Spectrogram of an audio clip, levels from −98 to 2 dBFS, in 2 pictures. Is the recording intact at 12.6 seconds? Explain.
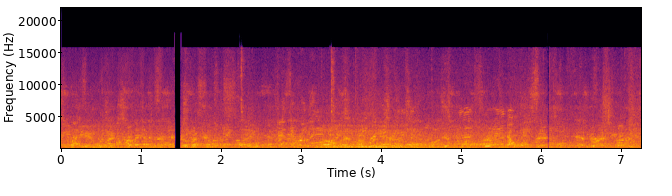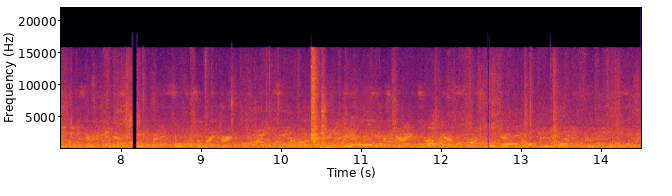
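No. A block of digital silence runs from 12.58 to 12.60 seconds, ending right at the moment asked about. For 20 ms, the audio is replaced by silence. This is the kind of hole left when output samples are not delivered in time, or are replaced after a bad calculation. The sound drops straight to nothing and returns with no fade, so the gap is heard as a short hole.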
